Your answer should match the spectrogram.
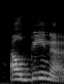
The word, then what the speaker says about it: Albina: she's wearing my versal sweater by Albina McLaughlin Albina is how you pronounce that by the way for all of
